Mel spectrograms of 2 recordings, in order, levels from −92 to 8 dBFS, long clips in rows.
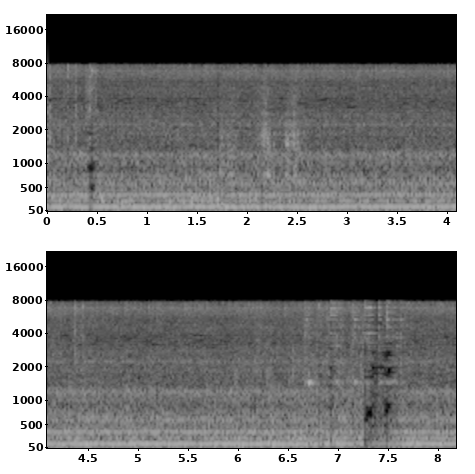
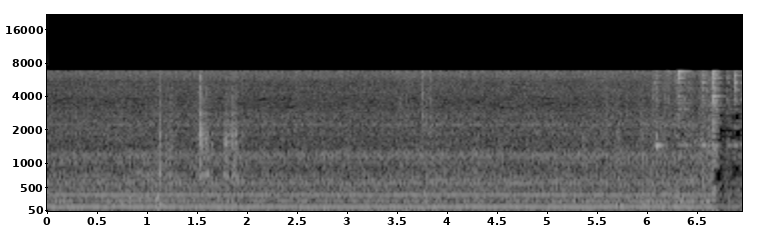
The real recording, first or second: second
